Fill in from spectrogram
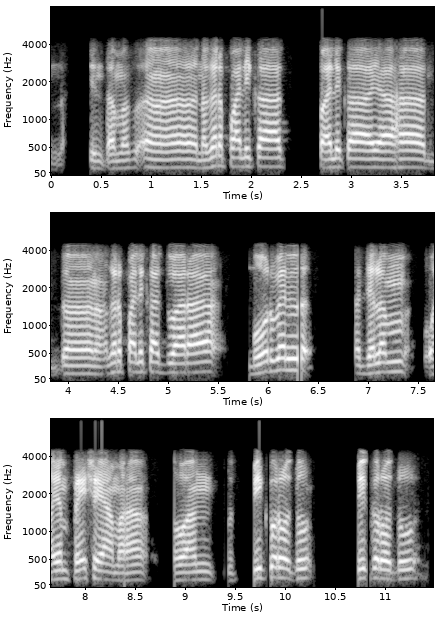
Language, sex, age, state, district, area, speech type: Sanskrit, male, 30-45, Karnataka, Vijayapura, urban, conversation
